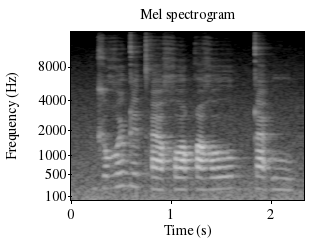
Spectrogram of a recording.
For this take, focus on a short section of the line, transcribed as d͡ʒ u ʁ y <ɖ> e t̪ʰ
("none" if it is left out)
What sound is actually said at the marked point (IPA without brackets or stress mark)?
ɖ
